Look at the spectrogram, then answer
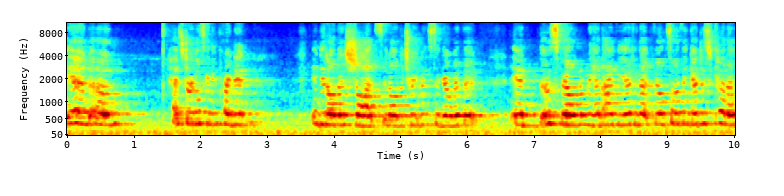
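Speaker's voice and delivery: high-pitched, emotional voice.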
